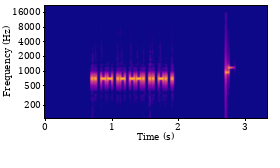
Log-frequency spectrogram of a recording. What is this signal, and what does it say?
Morse code, heard as a keyed tone, about 53 wpm, 700 Hz. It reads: IMAGINE
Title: Sentences from Top 1400 Words - New Word Drill Alt - 50wpm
